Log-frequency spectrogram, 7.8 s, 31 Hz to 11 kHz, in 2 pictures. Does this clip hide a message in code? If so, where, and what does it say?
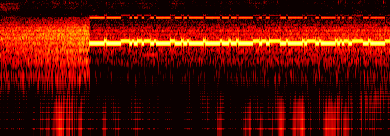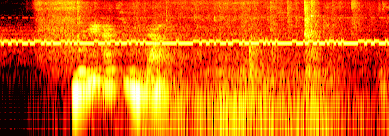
Yes: RTTY (45.45 baud, 170 Hz shift) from 0.9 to 7.8 s, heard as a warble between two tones, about 1750 Hz centre, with radio static and the noise inside a lift. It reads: CQ TEST LA4CPD LA4CPD …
